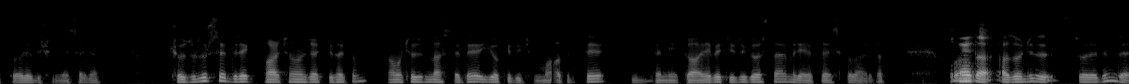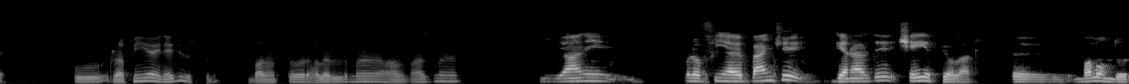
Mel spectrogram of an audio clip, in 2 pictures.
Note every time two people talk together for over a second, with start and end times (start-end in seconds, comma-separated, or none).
18.2-19.7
